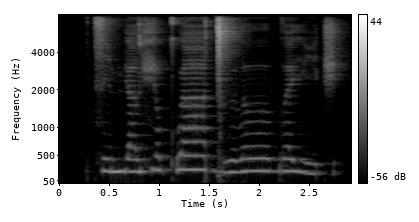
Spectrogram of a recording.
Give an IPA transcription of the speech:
t͡s i˨ mʲ a˨ l fʲ ɔ˦ kʷʼ aː˦ ɡ͡ǀ ɯ˨ l ɤː˦ ɡʷ ɛ˦ j i˨ t͡ʃ

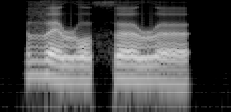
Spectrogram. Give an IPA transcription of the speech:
v ɛ ɹ o θ œ ɹ œ

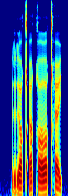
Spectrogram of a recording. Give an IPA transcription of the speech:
r o qʼ i q ɔ qʰ i

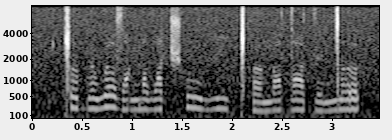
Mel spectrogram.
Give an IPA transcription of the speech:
ǁ ə b œ w ø zˤ ɐ ŋ͡m ə ðˤ ɐ t͡ʃʰ u ɦ i ǁʰ ɐ ŋ u dˤ ø t e ŋ͡ǀ ə

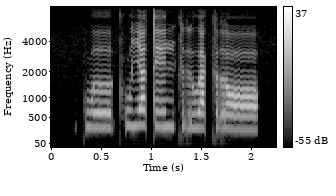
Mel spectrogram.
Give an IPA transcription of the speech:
k w ɤː˧ kʰ w i˥˩ a̯ t e˥˩ n k r u˦˥ a̯ k r ɔː˧

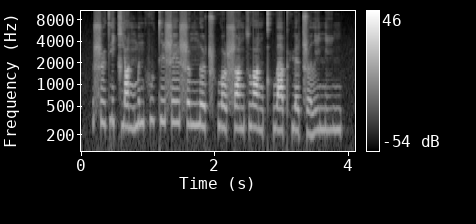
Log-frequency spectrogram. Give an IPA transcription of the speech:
ʂ ɻ̩˧˥ t̪ j ɛ˧ t͡ɕ j ɑ˨˩ ŋ m ə˥ n f u˥˩ t̪ i˥ ʂ e˥ ɪ̯ ʂ ɤ˥ ŋ n̪ ɤ˥˧ ʈ͡ʂʰ w ɔ˥˩ ʂ ɑ˥ ŋ s w ɑ˥˩ ŋ kʰ w ä˥ pʰ ɥ ɛ˥˩ ʈ͡ʂ ɤ˨˩ l i˥ n i˥ ŋ

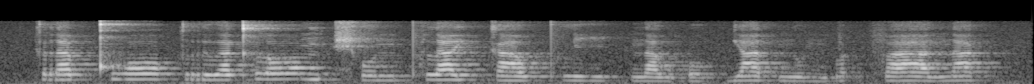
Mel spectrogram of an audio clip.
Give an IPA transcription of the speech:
k r a˦˥ p̚ kʰ w ɔː˥˩ k r ɯ˧ a̯ kʰ l ɔː˥˩ ŋ t͡ɕʰ o˧ n pʰ l a˥˩ j k a˧ w pʰ l iː˨˩ k̚ n a˧ w ʔ o˨˩ k̚ j a˥˩ t̚ n u˨˩ n b a˥˩ k̚ f aː˥˩ n a˥˩ k̚

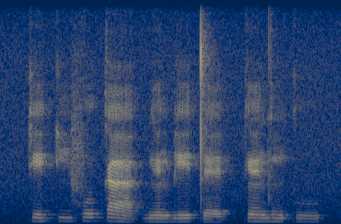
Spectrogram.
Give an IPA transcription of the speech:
k e˧ k i˧ f o˦ k a˦˨ | ɡ ɛ̃˧ ɡ͡b e˧ t ɛ˨ | k ɛ̃˦ d ĩ˦˨ k u˧

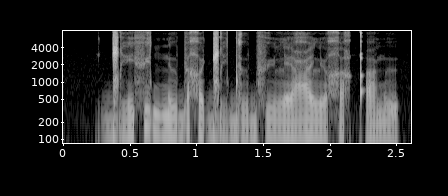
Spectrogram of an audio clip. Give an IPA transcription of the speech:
ɡ͡ǁ e fʲ o d n ɯ b e χ y ɡ͡ǁ e d ɯ b f y l ɛ ʕ ɛ l y χ ɯ χ qʼ e m ɯ

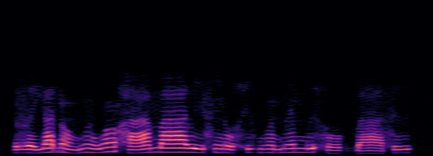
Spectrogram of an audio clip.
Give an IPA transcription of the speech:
v ɛ˨ j a˦ ɗ ɔ̃˨ ɡʷ ĩ˦˨ w ɔ̃˦ h aː˨˦ m aː˦ l i˧ s ĩ˧ ɾ o˨ h i˧ ɡʷ ɛ̃˧ b ɛ̃˦ m ɨ˦ h oː˨ ɡ͡b aː˨ s ɨ˦

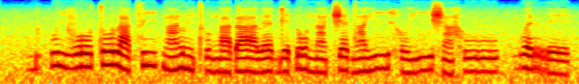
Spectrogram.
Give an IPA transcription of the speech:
b ɪ˨ kʷ iː˦˨ v oː˦ t o˦ l a˨ t͡s iː˦ ɡ ã˨˦ l ĩ˨ tʰ ʊ˨ ŋ a˨ ɗ aː˨ l ɛ˨ ɡ e˨ ɗ o˦˨ n ã˨ t͡ʃ ɛ˦˨ d ã˦ j iː˦ h ʊ˨ j iː˦ ʃ ã˨ h uː˦ | ɡʷ ɛ˦ r e˨

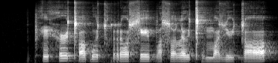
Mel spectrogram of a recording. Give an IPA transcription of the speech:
pʰ ẽ h ə˞ tʼ ɒ ɓ o tʰ r ɔ s e b ɯ sˤ y l ɯ tʼ ə̤ m ɒ z y t ɒ

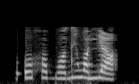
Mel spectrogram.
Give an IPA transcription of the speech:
ʔ o x ɔ b ɔ d i w ɒ nʲ ɑ

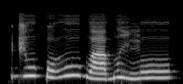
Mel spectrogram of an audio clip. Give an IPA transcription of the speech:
d͡ʒ oː˦ k͡p ɔ˧ ɣ oː˦ ɡʷ aː˨ ɡʷ iː˦˨ ŋ oː˦

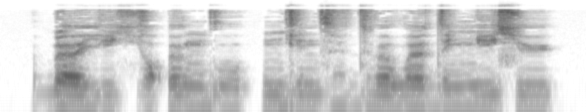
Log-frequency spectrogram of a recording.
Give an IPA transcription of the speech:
ɓ œ j i ç ɔ ʔ ɵ ŋ ɡ u | ŋ ɡ i n z ɛ̤ dʱ ɵ w œ d ɛ ɲ i ɕ y

